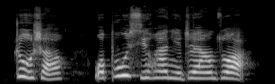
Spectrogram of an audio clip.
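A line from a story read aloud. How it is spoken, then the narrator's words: Loud repetition. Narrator (Chinese): 吉米大声的重复道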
